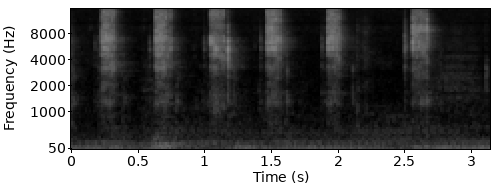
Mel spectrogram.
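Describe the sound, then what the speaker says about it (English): Ratchet wrench tightening fittings on a Land Rover Puma 2.4 TDCi engine during a rebuild, six crisp rapid clicking bursts in an even rhythm, close and clear with no talking. "So we'll just go around and tighten these evenly."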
